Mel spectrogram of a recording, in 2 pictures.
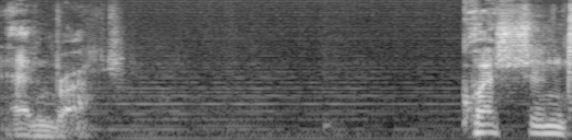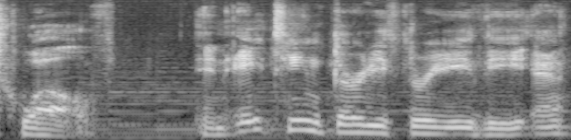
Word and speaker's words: Edinburgh: I know how to say it correctly. Glasgow and Edinburgh.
